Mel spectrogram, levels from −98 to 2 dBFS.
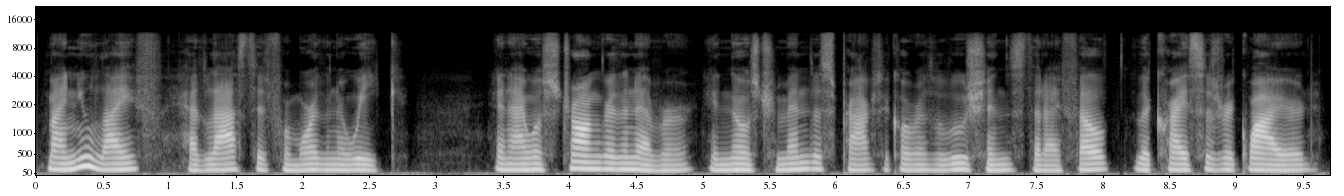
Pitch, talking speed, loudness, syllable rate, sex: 135 Hz, 165 wpm, -19 LUFS, 4.8 syllables/s, male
